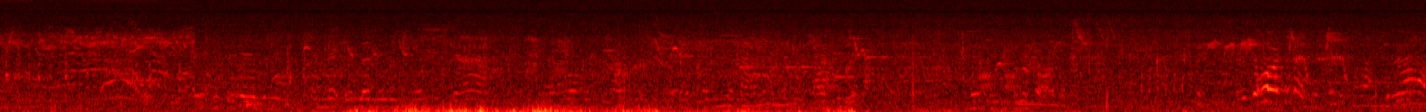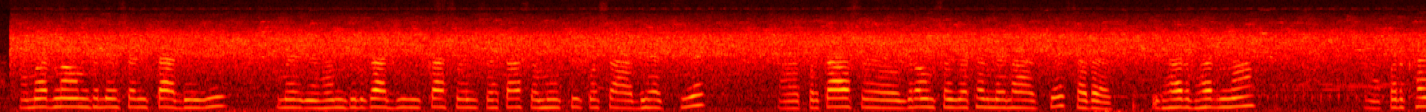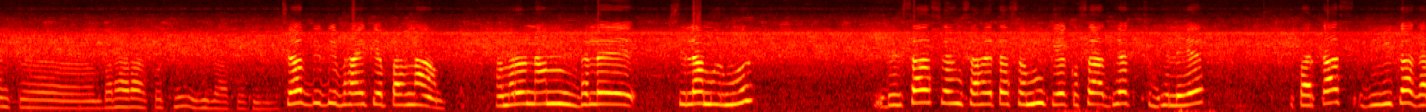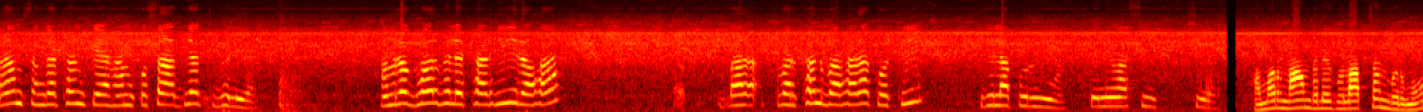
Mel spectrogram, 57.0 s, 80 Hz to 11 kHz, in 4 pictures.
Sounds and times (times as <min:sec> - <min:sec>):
Chirp, tweet: 0:03.0 - 0:09.0, 0:09.8 - 0:11.3, 0:12.0 - 0:13.5.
